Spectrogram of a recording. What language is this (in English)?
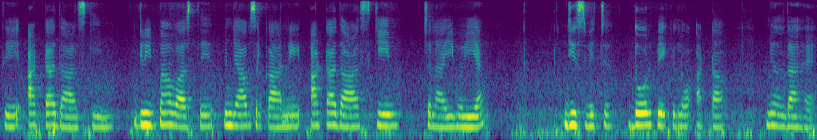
Punjabi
